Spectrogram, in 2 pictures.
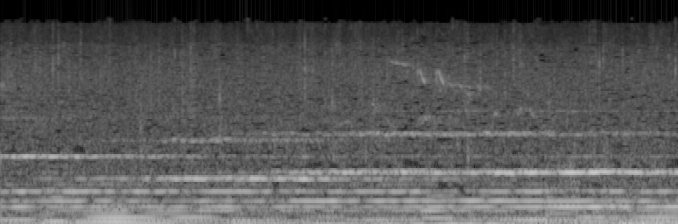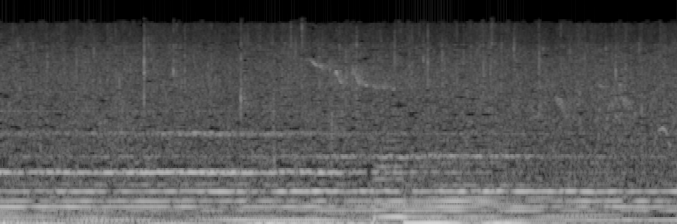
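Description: Calm instrumental background music of long held notes and slow bass over a steady rain soundscape, with a few short high chirps like birdsong.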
